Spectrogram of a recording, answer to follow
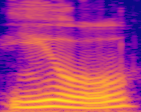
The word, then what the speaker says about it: Eul: My next guest, Eul, that's spelled E-U-L, is a German journalist working with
